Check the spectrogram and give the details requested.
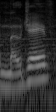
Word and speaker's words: Mojave: somebody from the mojave i understand that it's pronounced mojave just act out um i am robert allen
